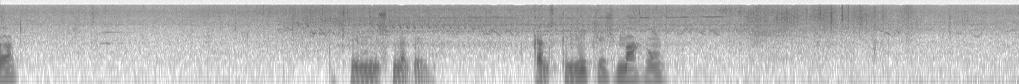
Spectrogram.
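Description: Leaves rustle softly as a hand pushes through dense foliage.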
